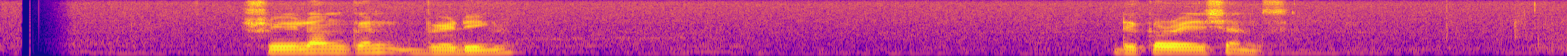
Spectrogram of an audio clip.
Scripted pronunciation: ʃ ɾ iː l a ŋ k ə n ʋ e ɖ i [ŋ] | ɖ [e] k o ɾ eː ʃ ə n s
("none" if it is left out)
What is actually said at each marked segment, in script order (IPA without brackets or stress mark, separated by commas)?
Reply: ŋ, e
